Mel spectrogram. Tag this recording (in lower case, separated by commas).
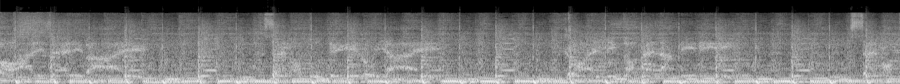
music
